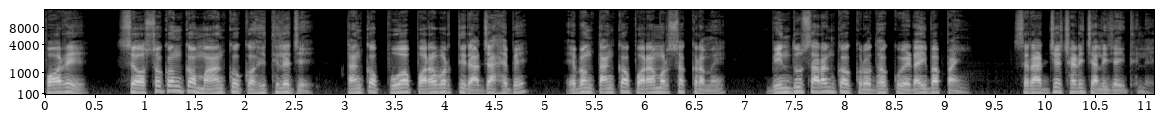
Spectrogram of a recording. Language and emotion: Odia, neutral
